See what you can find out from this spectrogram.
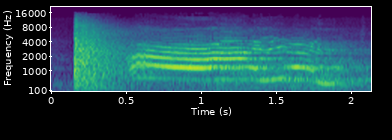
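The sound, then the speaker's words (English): A gunshot fired into a mattress makes a single sharp crack near the start, followed by a long, sustained tonal sound that swells and then slowly fades. “I have shot him in his mattress.”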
